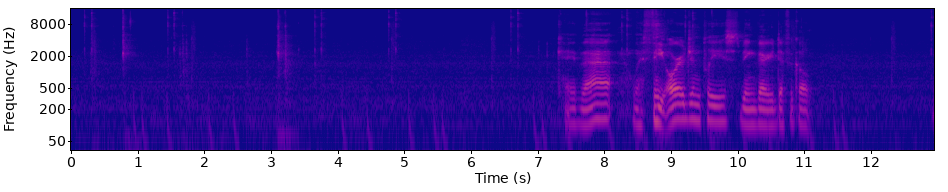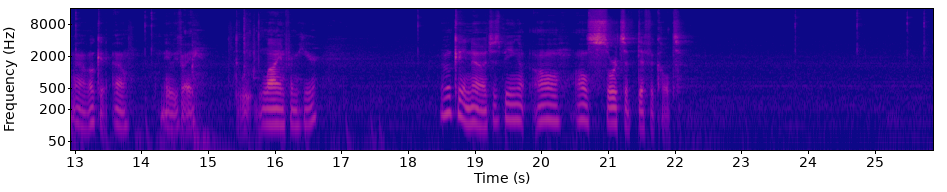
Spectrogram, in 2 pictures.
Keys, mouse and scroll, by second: 0.1 click, 1.4 ctrl+click, 3.6 click, 4.7 click, 6.6 click, 8.2 click, 9.1 ctrl+click, 12.8 click, 14.0 click, 15.5 Delete, 18.1-20.7 drag, 23.8 click, 25.4 right click.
